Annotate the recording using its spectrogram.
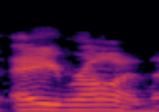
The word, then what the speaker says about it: Ayron: Yours is Ayron. They want to say. – Yeah, that's right. – They say Aaron. – Yeah, that's right. It's phonetically, it's spelled how it's said, A-Y-R-O-N, you know.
